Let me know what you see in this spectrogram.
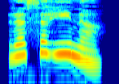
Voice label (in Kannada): "ರಸಹೀನ", Kannada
